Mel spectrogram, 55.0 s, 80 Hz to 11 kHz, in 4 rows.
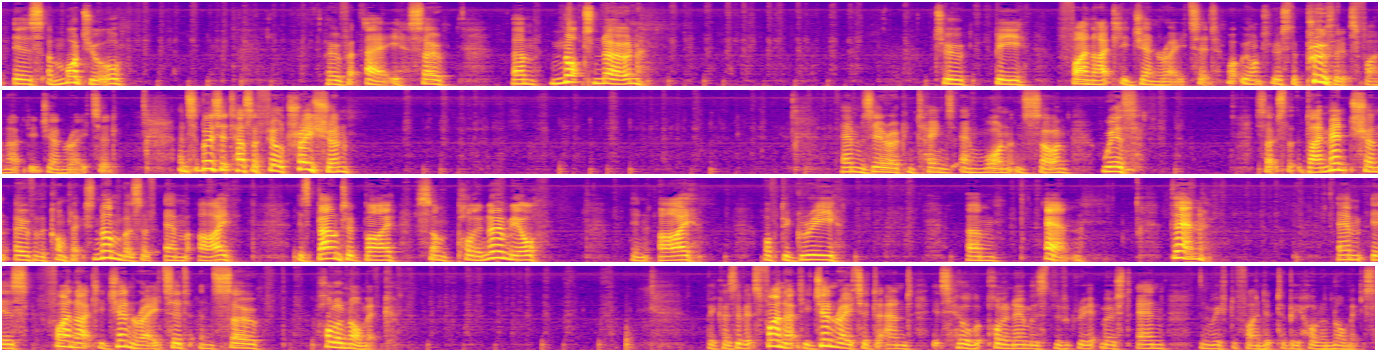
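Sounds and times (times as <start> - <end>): marker scratching on paper: 0.0 - 3.6, 6.5 - 10.0, 17.8 - 22.4, 34.0 - 36.8, 39.4 - 41.6, 43.8 - 47.6.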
